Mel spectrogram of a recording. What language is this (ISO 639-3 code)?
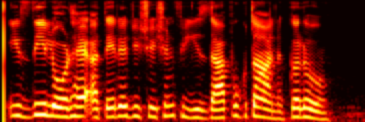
pan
